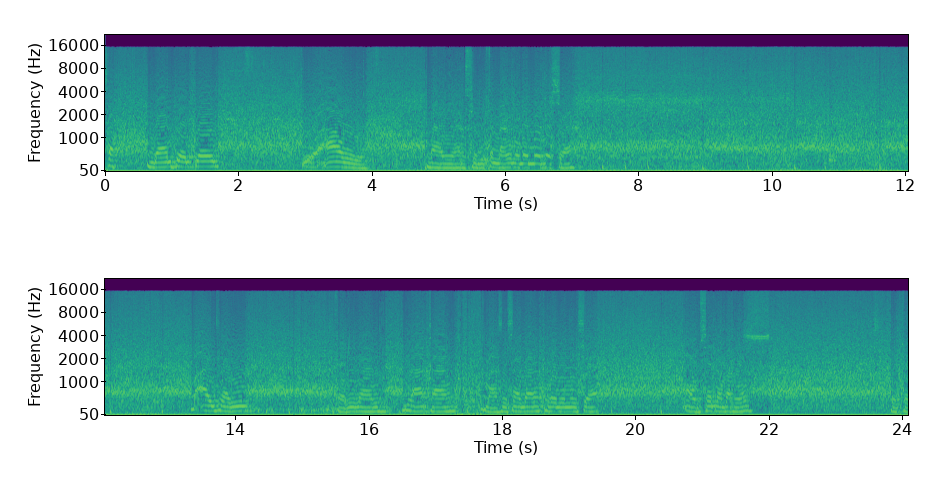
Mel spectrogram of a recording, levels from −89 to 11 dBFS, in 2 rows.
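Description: A harsh, buzzy distortion runs through the whole clip, and even the quiet gaps fill with loud noise, consistent with a stuck bit, likely from a broken data line or converter. A step of roughly -5 dBFS points to a high-order bit. The waveform shows samples jumping by that fixed offset, and the spectrogram shows broadband haze covering the pauses.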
